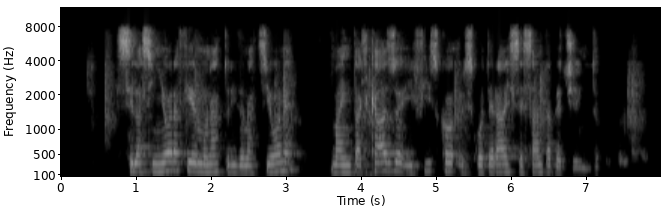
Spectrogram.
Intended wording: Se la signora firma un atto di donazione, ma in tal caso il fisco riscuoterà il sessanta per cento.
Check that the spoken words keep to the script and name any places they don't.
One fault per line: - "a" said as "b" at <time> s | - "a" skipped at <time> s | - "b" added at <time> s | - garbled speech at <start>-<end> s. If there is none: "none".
none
